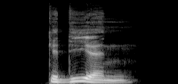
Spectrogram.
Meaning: 1. past participle of gedeihen 2. inflection of gedeihen: first/third-person plural preterite 3. inflection of gedeihen: first/third-person plural subjunctive II
- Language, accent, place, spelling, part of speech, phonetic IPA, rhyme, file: German, Germany, Berlin, gediehen, verb, [ɡəˈdiːən], -iːən, De-gediehen.ogg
